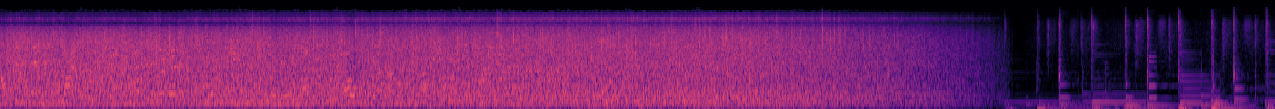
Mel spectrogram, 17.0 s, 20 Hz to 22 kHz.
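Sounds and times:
heavy rain on stone paving: 0:00.0 - 0:13.4.

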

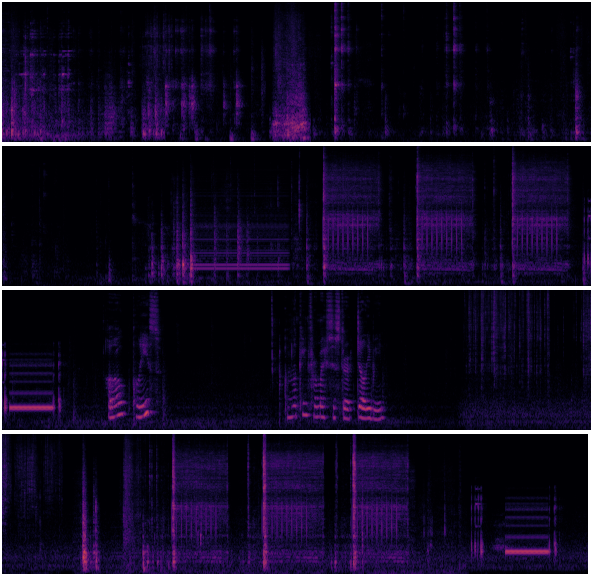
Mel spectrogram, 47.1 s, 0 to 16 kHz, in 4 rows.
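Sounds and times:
dial tone: 0:15.6 - 0:17.6, 0:23.5 - 0:24.8, 0:44.8 - 0:46.5
rotary dial whirring and clicking: 0:18.2 - 0:19.5, 0:20.1 - 0:21.3, 0:22.0 - 0:23.2, 0:38.7 - 0:43.6.

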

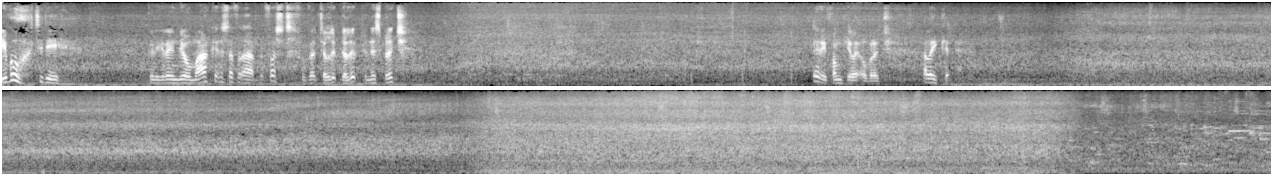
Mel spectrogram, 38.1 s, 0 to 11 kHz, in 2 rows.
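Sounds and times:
cars passing on wet road: 0:00.0 - 0:36.2
low traffic rumble: 0:00.0 - 0:38.0.

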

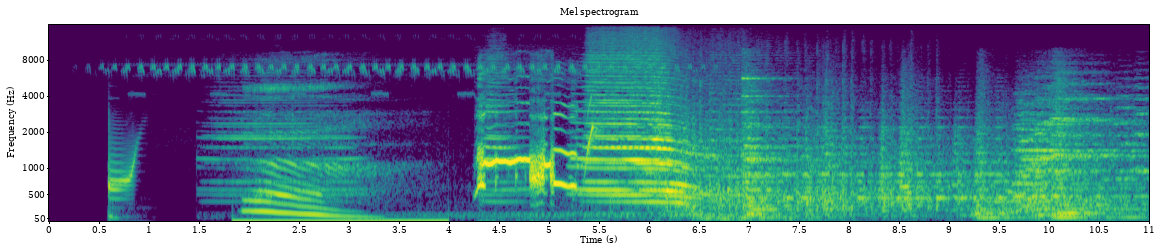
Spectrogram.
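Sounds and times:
cartoon steam locomotive whistle: 0:05.1 - 0:07.2
orchestral theme music: 0:06.0 - 0:11.0.

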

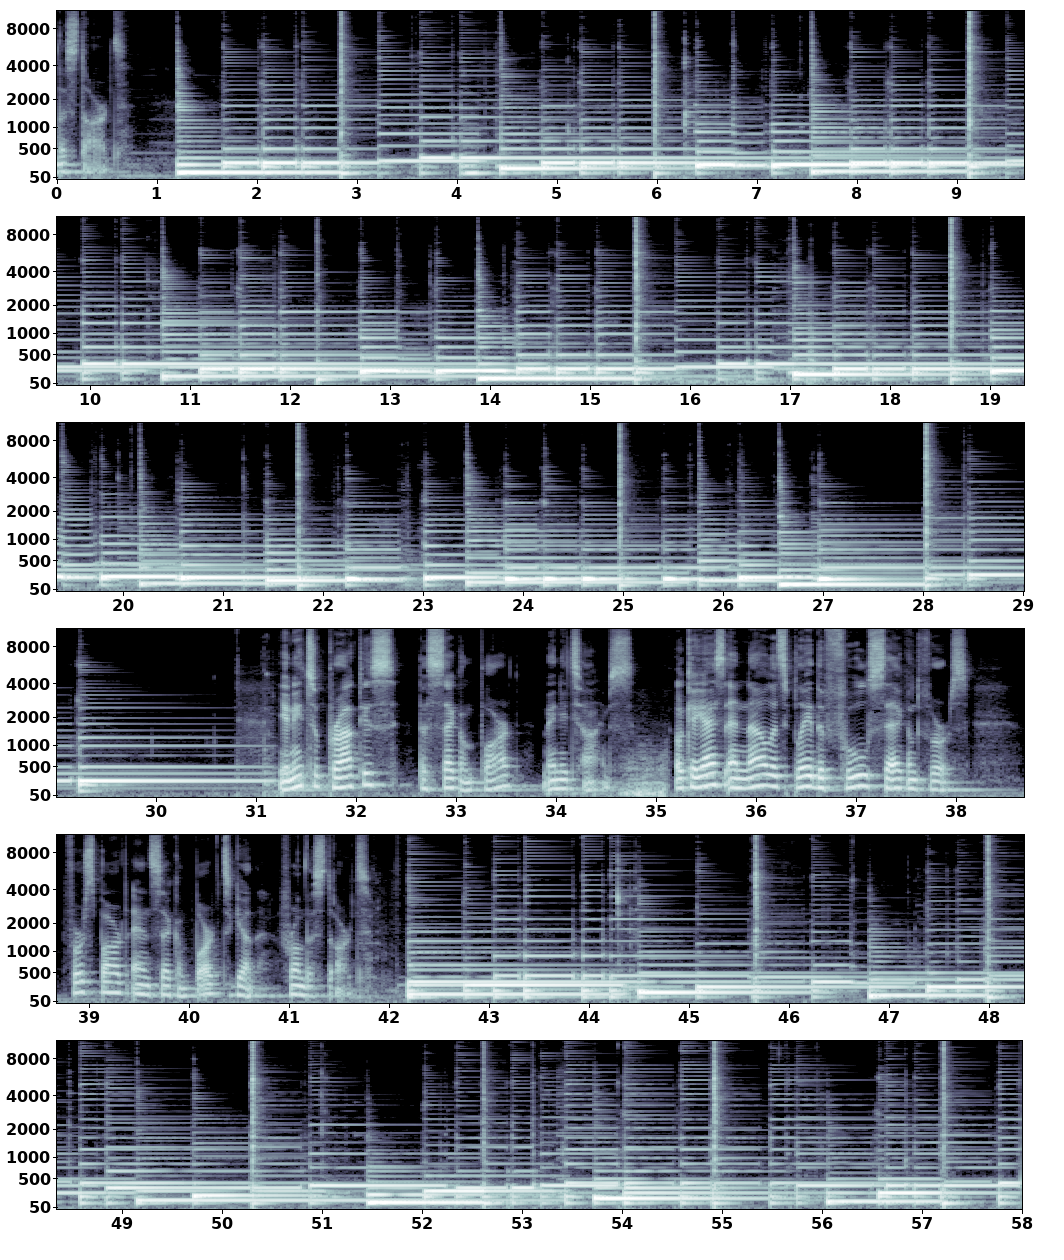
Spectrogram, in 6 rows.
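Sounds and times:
fingerstyle acoustic guitar: 0:00.1 - 0:31.9, 0:41.5 - 0:58.0.

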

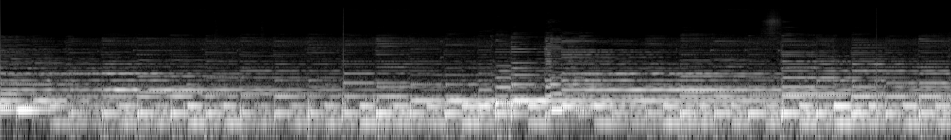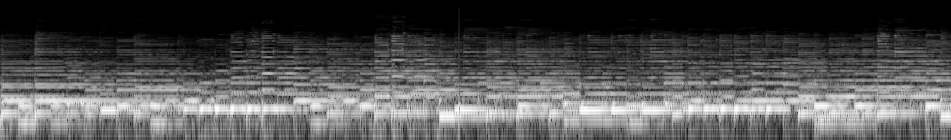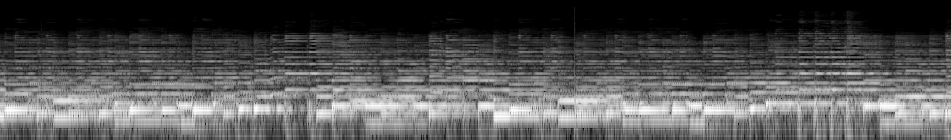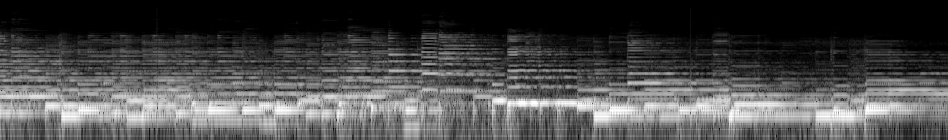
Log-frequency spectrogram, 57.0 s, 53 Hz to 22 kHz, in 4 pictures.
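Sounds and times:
acoustic guitar plucked: 0:00.0 - 0:57.0.

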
